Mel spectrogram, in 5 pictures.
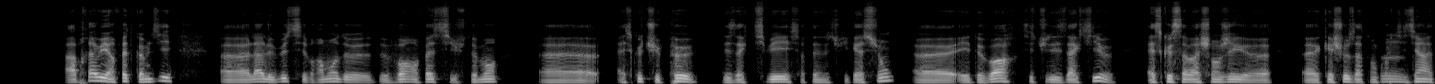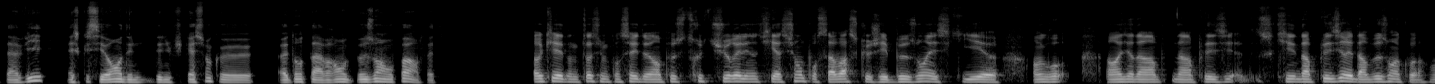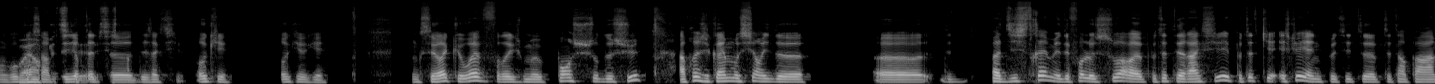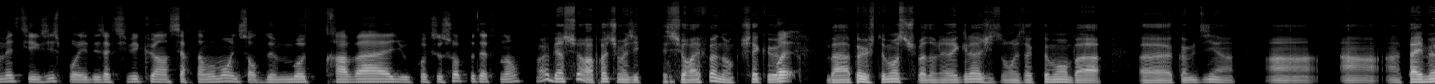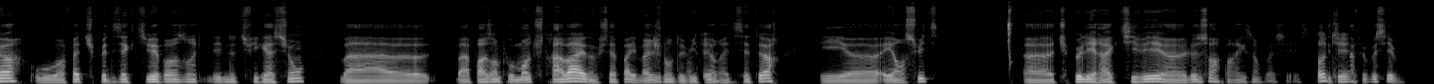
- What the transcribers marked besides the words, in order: stressed: "peux"; other background noise; stressed: "mode"; stressed: "timer"; "exemple" said as "ezem"; tongue click
- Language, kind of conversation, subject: French, advice, Quelles sont tes distractions les plus fréquentes (notifications, réseaux sociaux, courriels) ?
